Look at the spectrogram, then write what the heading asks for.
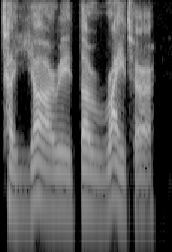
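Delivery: big, deep, commanding announcing voice. Retelling saying hello to her, quote her reply in her big voice. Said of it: "she said in her big voice".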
